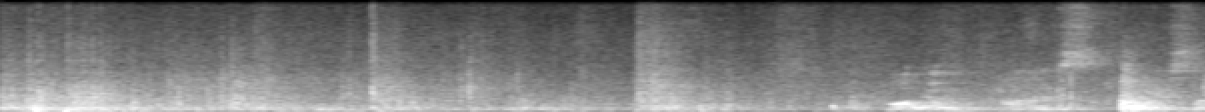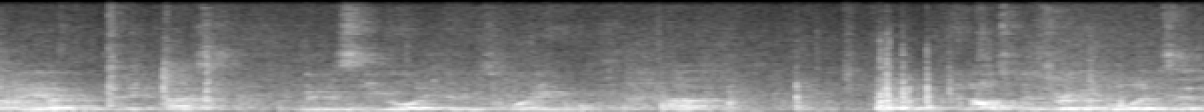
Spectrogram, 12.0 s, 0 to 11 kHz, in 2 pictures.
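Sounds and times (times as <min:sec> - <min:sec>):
man speaking in reverberant room: 0:04.2 - 0:12.0.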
